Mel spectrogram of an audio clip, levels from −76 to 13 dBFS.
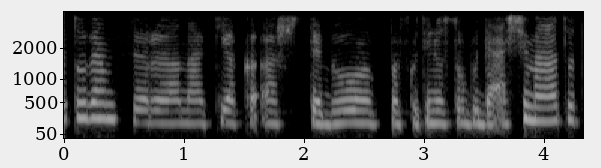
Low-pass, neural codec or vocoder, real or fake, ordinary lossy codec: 3.6 kHz; none; real; Opus, 32 kbps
